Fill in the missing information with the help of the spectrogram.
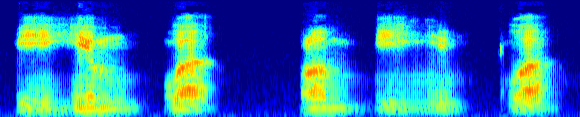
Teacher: di ya di mim sukunnya tadi ya. Jadi terdengar ee sedikit lemah di huruf mimnya suaranya baru naik lagi di huruf wa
